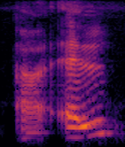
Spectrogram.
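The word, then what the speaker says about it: elles: And then he says elle, this is the plural form. We also don't pronounce the last letter, so that also gets confused with the singular form elle, which means she.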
